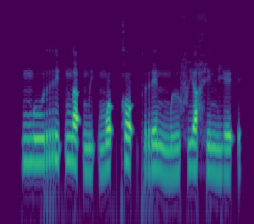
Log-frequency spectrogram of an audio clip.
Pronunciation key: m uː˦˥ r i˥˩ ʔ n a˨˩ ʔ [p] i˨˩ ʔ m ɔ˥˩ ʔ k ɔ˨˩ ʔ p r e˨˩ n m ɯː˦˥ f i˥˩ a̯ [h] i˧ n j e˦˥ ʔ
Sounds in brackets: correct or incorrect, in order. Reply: incorrect, correct

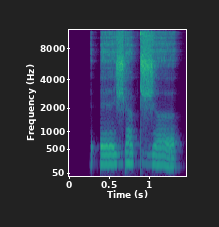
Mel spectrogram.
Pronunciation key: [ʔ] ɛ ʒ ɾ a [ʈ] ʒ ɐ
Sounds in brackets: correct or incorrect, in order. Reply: correct, correct

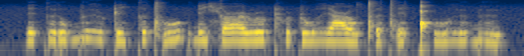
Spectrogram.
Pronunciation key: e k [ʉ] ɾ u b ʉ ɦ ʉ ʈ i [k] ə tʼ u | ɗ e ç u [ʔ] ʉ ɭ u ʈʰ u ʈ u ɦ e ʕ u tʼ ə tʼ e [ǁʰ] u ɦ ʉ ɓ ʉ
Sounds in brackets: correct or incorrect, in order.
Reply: correct, correct, incorrect, incorrect

